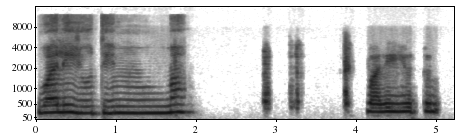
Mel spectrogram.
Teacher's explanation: ہونٹ گول ہوں گے، ليطهركم ليطهركم ولی وَلِيُتِمَّ نِعْمَتَهُ، وليتم نعمته میم کے اوپر غنہ کریں گے، میم کے اوپر شد ہے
